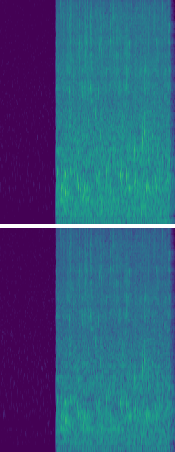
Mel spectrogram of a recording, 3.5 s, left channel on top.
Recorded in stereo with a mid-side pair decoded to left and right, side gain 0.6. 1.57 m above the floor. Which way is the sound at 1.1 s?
30° left.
